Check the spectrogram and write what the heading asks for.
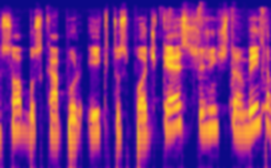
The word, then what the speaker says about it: Ichthus: Lembrando que Ictus se escreve ICHTHUS. Nas principais plataformas de podcast é só buscar por Ictus Podcast.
